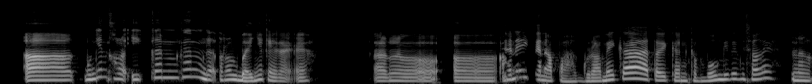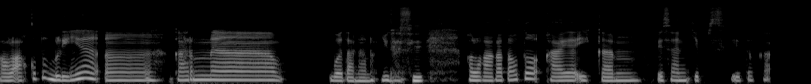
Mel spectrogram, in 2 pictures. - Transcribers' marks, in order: laughing while speaking: "juga, sih"; in English: "fish and chips"
- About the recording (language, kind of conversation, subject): Indonesian, podcast, Bagaimana kamu menyulap sisa makanan menjadi lauk baru?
